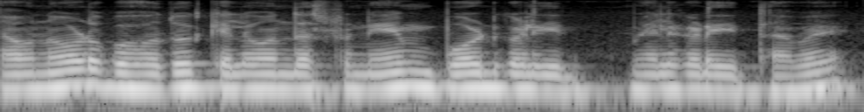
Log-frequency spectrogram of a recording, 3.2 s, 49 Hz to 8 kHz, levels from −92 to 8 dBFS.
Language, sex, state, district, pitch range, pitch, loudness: Kannada, male, Karnataka, Bangalore, 135-145 Hz, 140 Hz, -15 LUFS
